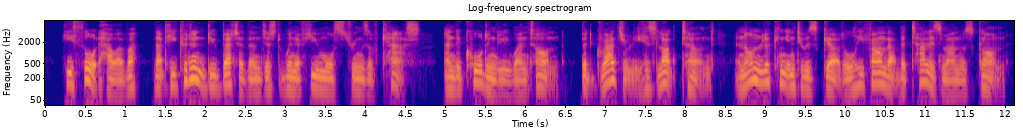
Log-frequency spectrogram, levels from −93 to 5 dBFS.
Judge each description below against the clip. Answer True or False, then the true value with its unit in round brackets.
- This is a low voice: True (110 Hz)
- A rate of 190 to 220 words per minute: True (195 wpm)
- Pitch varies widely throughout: True (6.3 semitones)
